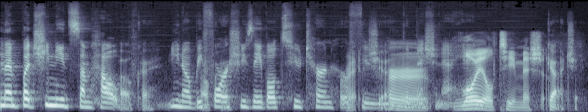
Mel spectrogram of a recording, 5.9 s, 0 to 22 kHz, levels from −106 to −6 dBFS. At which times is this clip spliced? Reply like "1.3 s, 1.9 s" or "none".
3.6 s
